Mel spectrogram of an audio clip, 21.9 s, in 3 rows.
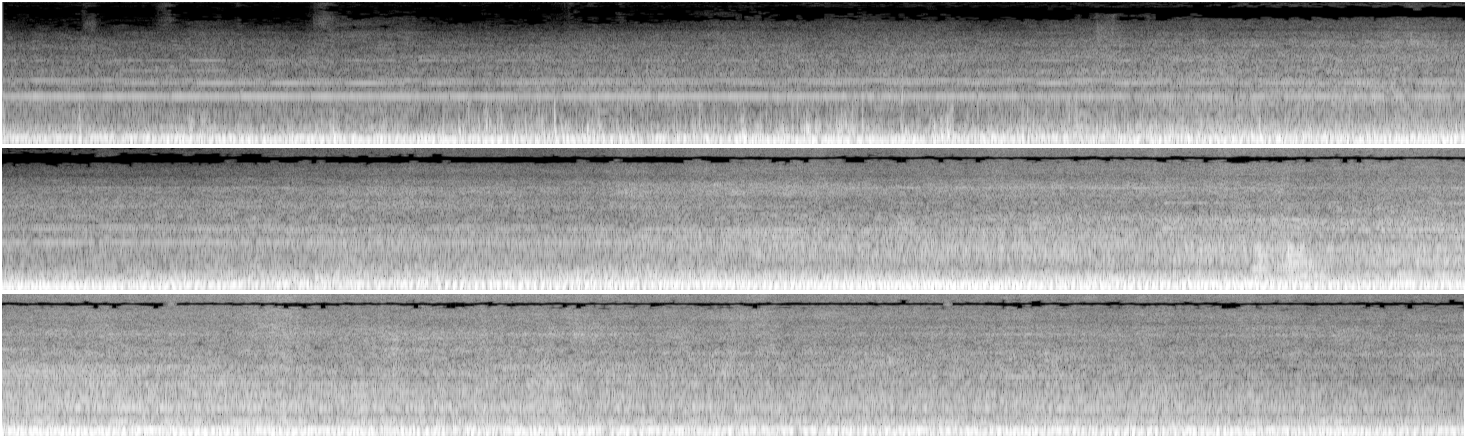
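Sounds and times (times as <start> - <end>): diesel locomotives rumbling: 0.0 - 21.9
crossing bell ringing: 13.1 - 16.5.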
